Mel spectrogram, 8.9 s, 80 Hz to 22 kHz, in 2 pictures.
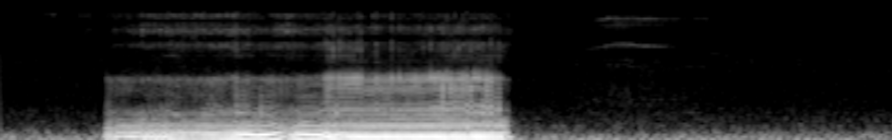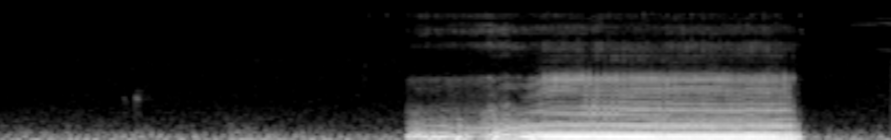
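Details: Two long, rumbling snores from Maria, a fawn female pug aged 13 in Japan, each about two seconds of low, buzzy drone, separated by roughly four seconds of quiet breathing in an indoor room.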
